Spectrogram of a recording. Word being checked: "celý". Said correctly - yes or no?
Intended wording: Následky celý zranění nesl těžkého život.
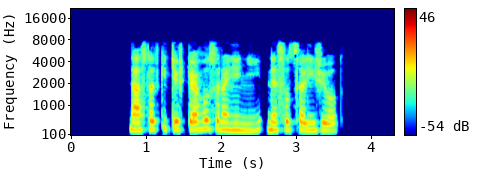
no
